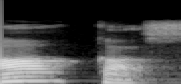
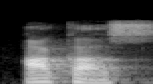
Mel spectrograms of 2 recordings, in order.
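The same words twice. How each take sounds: First: আকাশ broken as আ, pause, কাশ; two distinct beats in Akash; split into syllables. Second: Said in the usual way. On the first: Shown as a demonstration. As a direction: separate আ from কাশ with a gap. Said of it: "একটা আ, একটা কাশ". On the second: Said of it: "তাহলে দুটো দল".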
